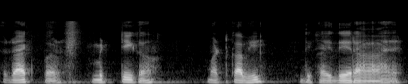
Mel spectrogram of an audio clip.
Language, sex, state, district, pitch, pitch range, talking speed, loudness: Hindi, male, Jharkhand, Ranchi, 100 Hz, 90-105 Hz, 145 wpm, -20 LUFS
